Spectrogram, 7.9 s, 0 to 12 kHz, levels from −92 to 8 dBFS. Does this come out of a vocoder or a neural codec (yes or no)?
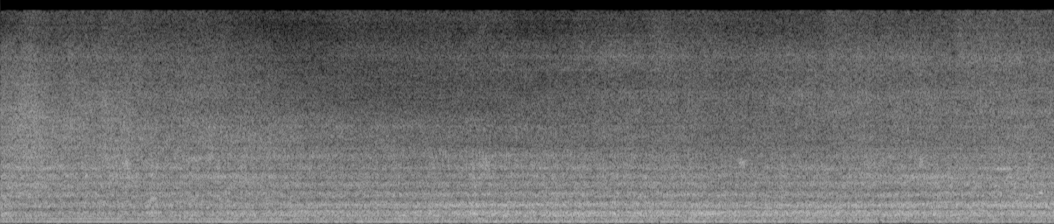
yes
